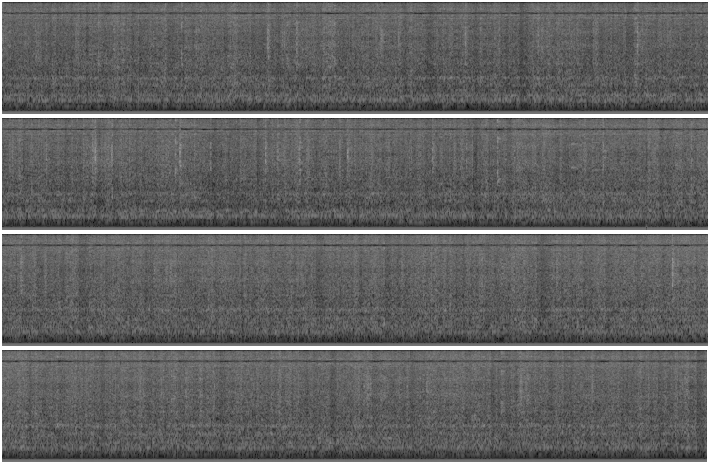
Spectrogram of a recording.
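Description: Steady, loud din of factory machinery running continuously, an even mechanical rumble with no pauses.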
